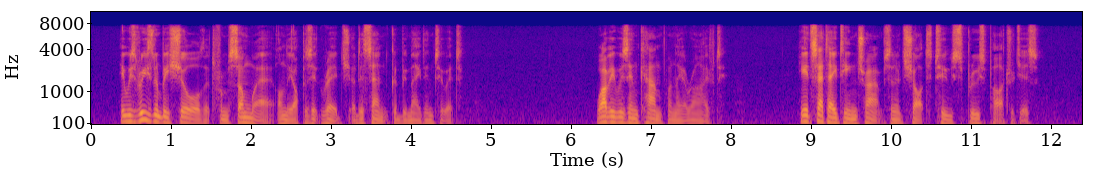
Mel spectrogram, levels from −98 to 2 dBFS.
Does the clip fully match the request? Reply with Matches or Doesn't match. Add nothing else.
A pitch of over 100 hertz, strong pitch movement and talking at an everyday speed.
Doesn't match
